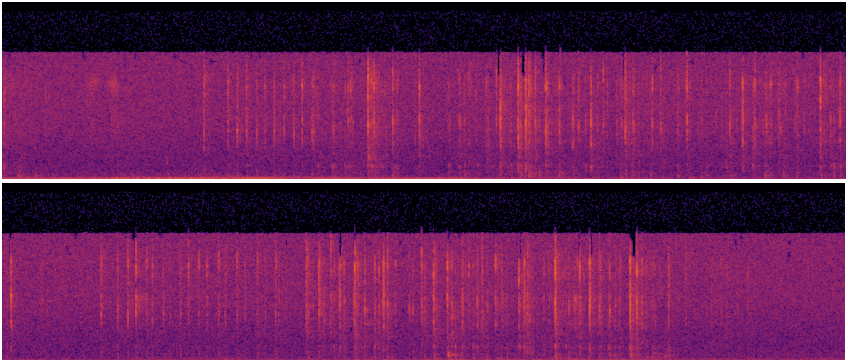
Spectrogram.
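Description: Faint typing on a computer keyboard: irregular runs of key clicks as a sentence is typed, with a low hum under the first few seconds.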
